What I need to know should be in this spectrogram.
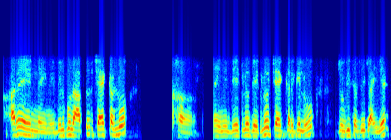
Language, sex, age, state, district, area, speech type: Hindi, male, 18-30, Madhya Pradesh, Jabalpur, urban, conversation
